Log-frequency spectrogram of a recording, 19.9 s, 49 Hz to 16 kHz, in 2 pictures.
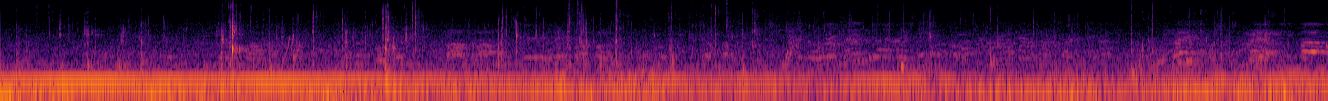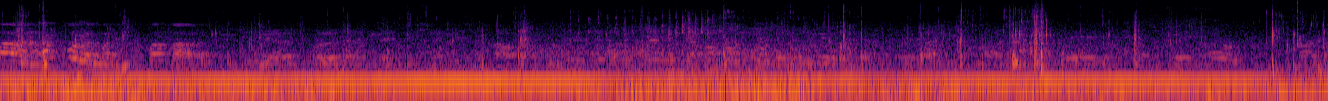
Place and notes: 赤崁遊客碼頭, Baisha Township - Next to the pier
Tide, Quayside, Small pier
Zoom H6 + Rode NT4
